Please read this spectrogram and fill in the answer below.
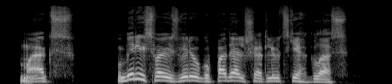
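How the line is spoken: Worried grumble. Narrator (Russian): озабоченно проворчала Ирма

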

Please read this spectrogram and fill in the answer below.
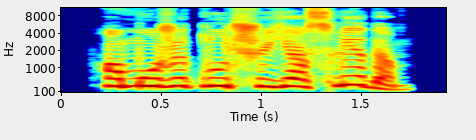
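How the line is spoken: Uncertain suggestion. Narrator (Russian): неуверенно предложила я

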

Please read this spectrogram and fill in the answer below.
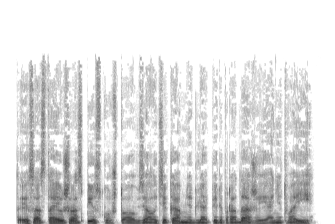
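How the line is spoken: Plain. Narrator (Russian): сказал он

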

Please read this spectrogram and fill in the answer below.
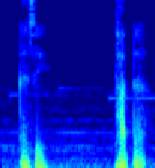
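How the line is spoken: Soft, puzzled question. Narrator (Vietnamese): khẽ hỏi lại nó

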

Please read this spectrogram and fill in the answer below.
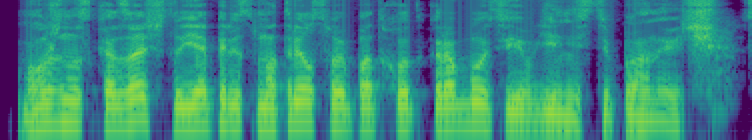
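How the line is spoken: Even voice. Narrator (Russian): сказал я ровным голосом

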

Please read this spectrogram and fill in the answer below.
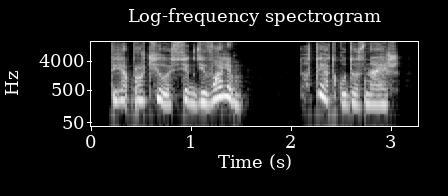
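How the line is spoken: Whispered question. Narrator (Russian): спросила тоже шепотом

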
